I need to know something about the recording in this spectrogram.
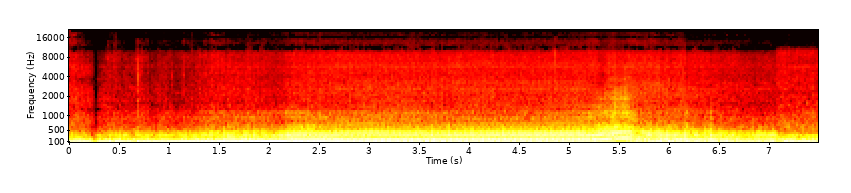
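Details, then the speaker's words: Self-built salvaged Kolohe Corvette race car, idled a couple of minutes in cold weather to circulate fluids, battery slightly low: deep lumpy V8 rumble revving smoothly and dropping back, even and healthy. "Sounds healthy. She's ready to roll."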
